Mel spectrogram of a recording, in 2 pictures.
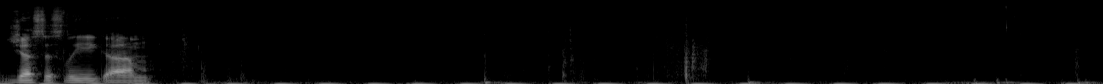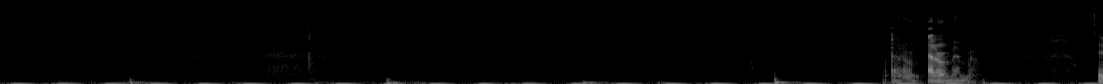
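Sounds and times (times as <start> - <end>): book pages turning: 1.6 - 3.0, 4.8 - 7.3.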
